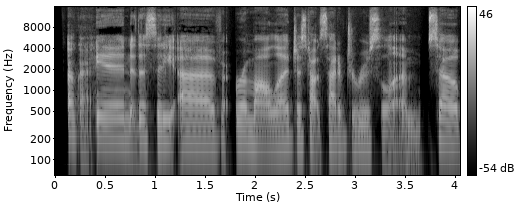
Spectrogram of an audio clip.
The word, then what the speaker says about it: Ramallah: of, and I think I said it wrong, Nasrallah in Palestine. Okay. In the city of Ramallah, just outside of Jerusalem.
